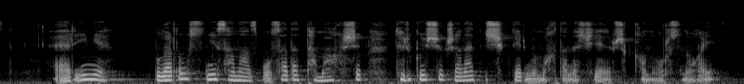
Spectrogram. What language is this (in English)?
Kazakh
